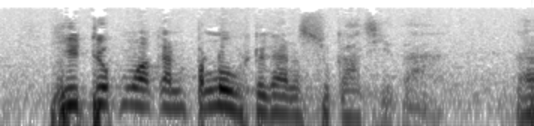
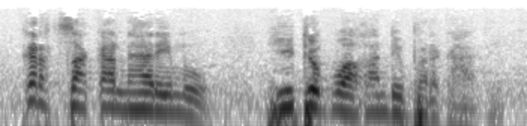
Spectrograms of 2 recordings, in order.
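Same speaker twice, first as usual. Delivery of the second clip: ordinary talk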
